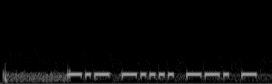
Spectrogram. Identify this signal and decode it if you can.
Morse code, heard as a keyed tone, about 29 wpm, 470 Hz, with radio noise. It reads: K6GT
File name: CW / 2008-ss-cw-k5tr-op-n5rz -23:00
